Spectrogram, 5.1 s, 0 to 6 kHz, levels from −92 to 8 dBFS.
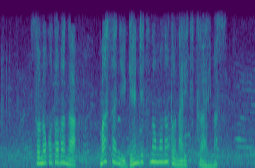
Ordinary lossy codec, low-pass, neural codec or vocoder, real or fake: none; 5.4 kHz; none; real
